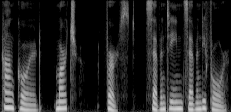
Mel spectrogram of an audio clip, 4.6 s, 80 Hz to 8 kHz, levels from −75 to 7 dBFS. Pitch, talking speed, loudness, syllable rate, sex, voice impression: 155 Hz, 80 wpm, -17 LUFS, 3.0 syllables/s, female, very feminine, middle-aged, thin, tensed, powerful, bright, slightly soft, very clear, fluent, raspy, slightly cool, intellectual, refreshing, sincere, calm, slightly friendly, slightly reassuring, very unique, elegant, wild, slightly sweet, lively, kind, intense, sharp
